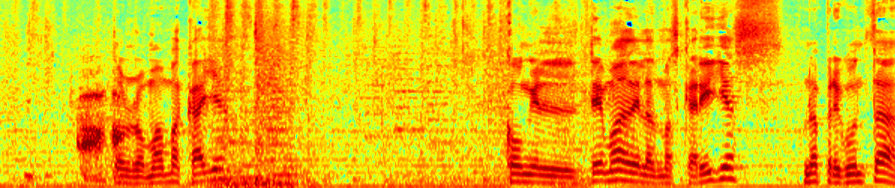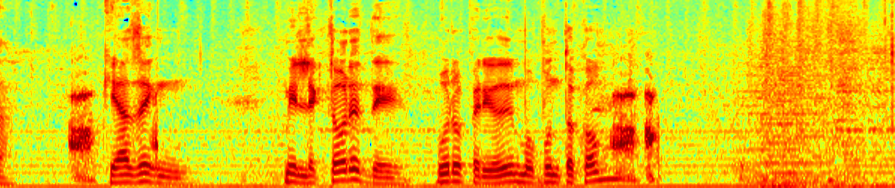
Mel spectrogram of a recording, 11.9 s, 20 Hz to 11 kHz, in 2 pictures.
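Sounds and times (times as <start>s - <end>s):
low steady hum: 0.0s - 11.9s
speech: 0.2s - 1.8s, 3.4s - 11.1s
toad croaking: 0.5s - 0.9s, 6.4s - 7.2s, 10.0s - 10.4s.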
